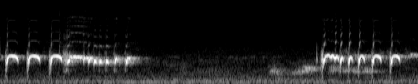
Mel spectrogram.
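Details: Powerful lure song of a local zebra dove, meant to make other doves emotional and get quiet birds singing: quick staccato notes running into a rolling trilled coo, repeated after a pause, over low steady rumble.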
